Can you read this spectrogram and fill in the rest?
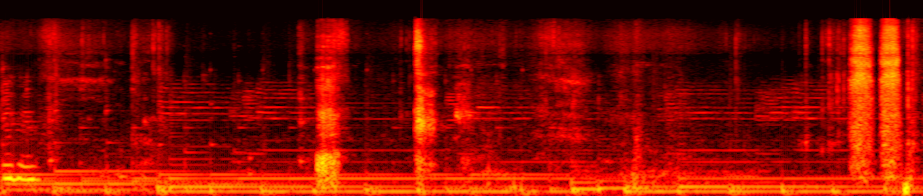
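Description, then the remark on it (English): Several short, breathy sniffs right up against a video game headset microphone, spaced irregularly, ending with two quick loud ones, over a low steady background hum. “Stop sniffing the microphone”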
